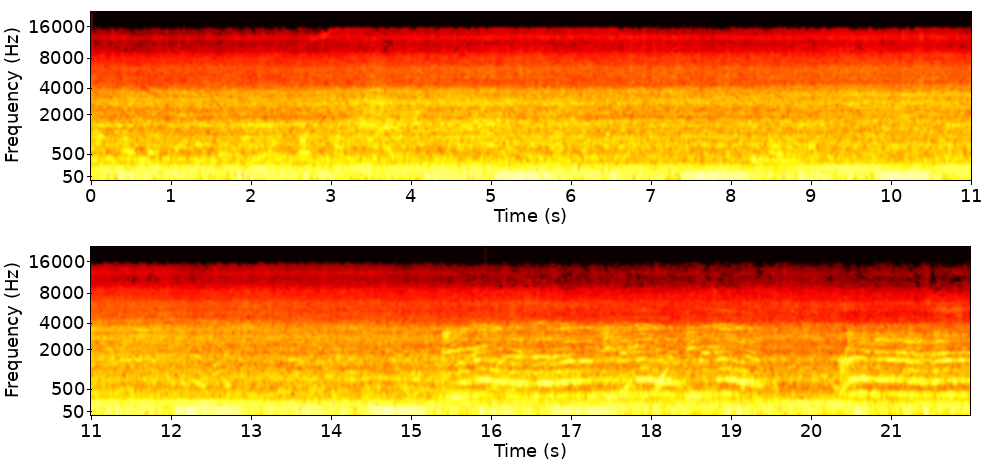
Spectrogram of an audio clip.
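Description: Lifted mud truck's engine running at idle, with a deep pulse about every two and a half seconds. People's voices come in over it in the last few seconds.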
